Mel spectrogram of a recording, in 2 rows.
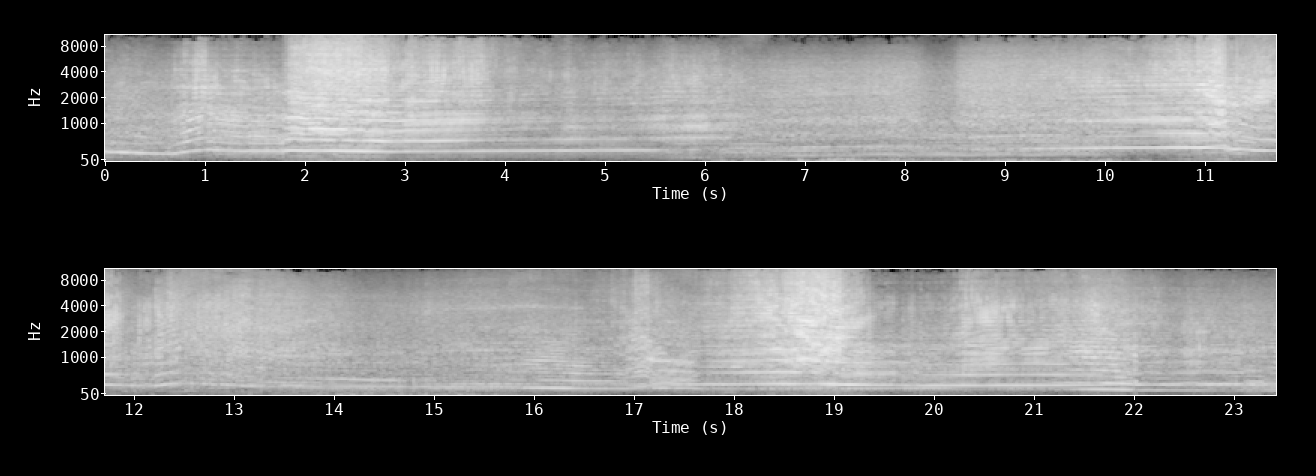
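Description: Alfa Romeo GTV6 racing car's V6 engine at speed, passing by several times. The engine note rises and falls with throttle and gear changes, and is loudest in three swells about two, eleven and nineteen seconds in.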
